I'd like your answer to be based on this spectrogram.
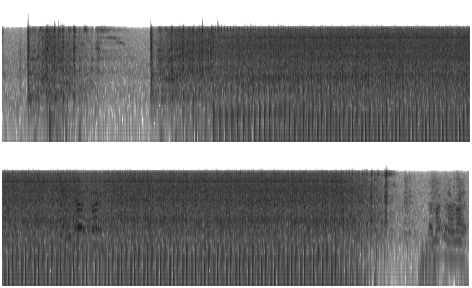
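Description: A White tractor engine that has gas in its oil cranks briefly, pauses, then catches at about three seconds and runs at a steady, loud, even idle for roughly fourteen seconds before shutting down.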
